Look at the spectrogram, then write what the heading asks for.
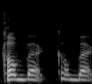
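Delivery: mild mock shout, high and slow. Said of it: "you see Arne Slot shouting at him".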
